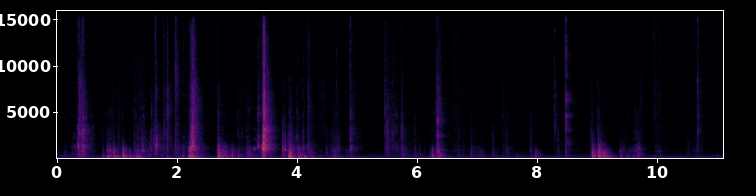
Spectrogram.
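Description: Steel locking pliers being pulled off a plastic blister card and set down on a paper-covered table: a run of separate knocks, clicks and plastic rattles, loudest about three and a half seconds in. It ends with fainter clicks as one locking plier is handled and worked.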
